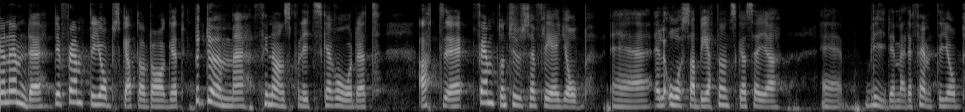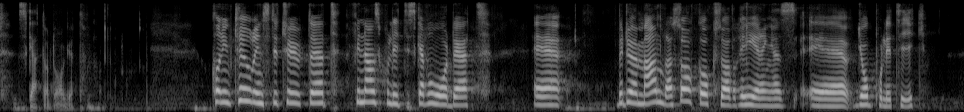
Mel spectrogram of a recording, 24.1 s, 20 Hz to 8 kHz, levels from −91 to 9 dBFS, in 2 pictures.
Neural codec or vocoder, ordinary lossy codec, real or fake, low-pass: codec, 16 kHz, 4 kbps, X-Codec, HuBERT features, trained on LibriSpeech; none; fake; 7.2 kHz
